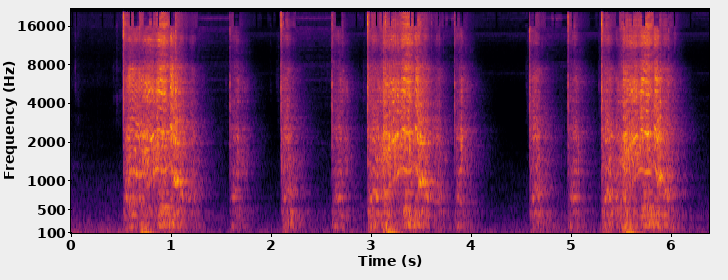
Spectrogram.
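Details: 2008 Kawasaki KFX450R, new starter, new battery plus jump box, timing and valve clearance within spec, cranked with valve cover off and little oil: several short, sluggish, uneven cranking bursts, engine never catches; labored cranking, no start, cause unknown.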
